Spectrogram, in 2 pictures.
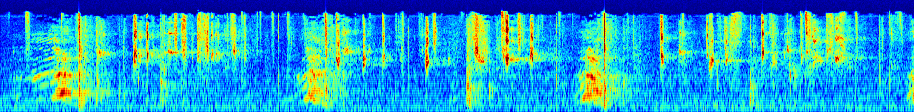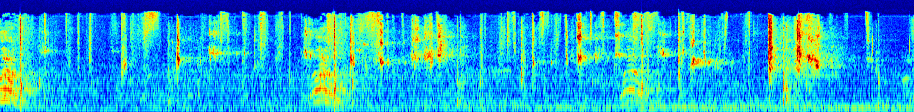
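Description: Tennis rally on a hard court: the ball is struck by rackets back and forth about every one and a half seconds. One player gives a short grunt on each of his own shots, about every three seconds.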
